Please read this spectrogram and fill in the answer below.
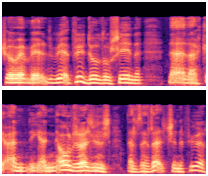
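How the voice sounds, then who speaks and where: A fairly high-pitched, dark, mellow man's voice with very wide pitch swings and a Glasgow accent. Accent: Scottish, Glasgow. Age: 80s+. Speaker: war veteran. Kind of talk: interview answer.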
